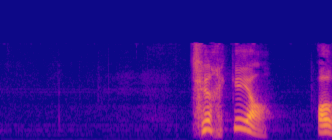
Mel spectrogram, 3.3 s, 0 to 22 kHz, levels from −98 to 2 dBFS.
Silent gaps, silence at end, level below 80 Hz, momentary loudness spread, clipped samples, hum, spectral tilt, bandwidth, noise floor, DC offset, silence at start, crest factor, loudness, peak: none; 0 s; -84 dBFS; 10 LU; under 0.1%; none; -5 dB/octave; 7.4 kHz; -79 dBFS; under 0.1%; 1.9 s; 22 dB; -28 LUFS; -8 dBFS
